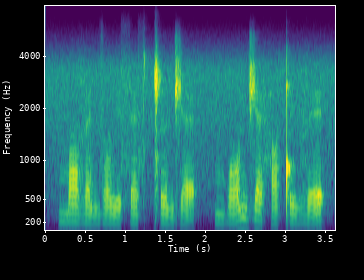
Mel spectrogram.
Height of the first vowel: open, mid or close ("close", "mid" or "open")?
open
